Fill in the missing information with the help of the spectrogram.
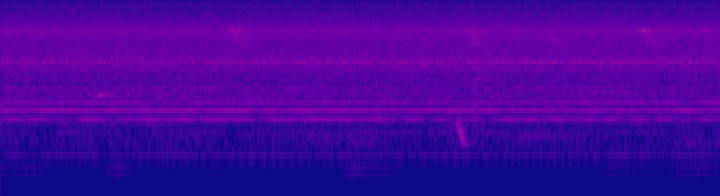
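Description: Steady mechanical hum with a constant hiss, like a room fan or air conditioner. A short falling tone cuts in briefly about four and a half seconds in.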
